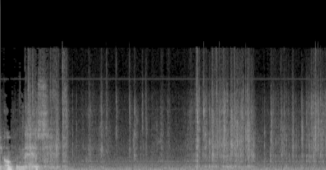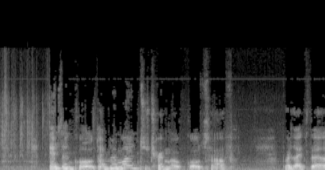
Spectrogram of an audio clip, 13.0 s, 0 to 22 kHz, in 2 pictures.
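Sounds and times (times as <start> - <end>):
packaging crinkling: 0.5 - 7.6.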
